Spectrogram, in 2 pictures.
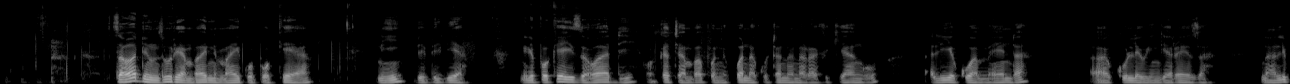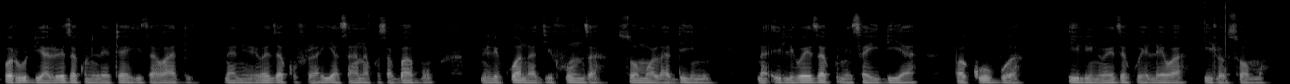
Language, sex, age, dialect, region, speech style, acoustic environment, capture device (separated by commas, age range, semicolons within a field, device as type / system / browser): Swahili, male, 35-44, Kenya - Mombasa, Kenya, focused, appliances; people talking, mobile / Linux / Chrome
